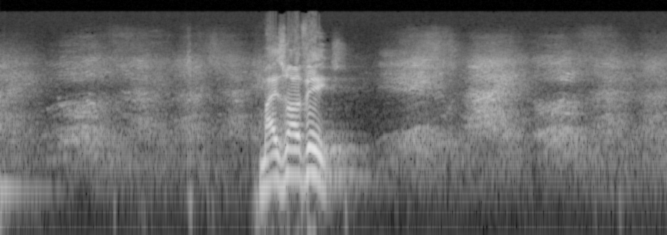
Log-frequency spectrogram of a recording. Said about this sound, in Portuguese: Grito de guerra.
